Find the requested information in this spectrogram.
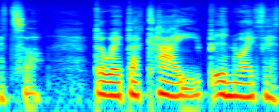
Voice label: "caib", Welsh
